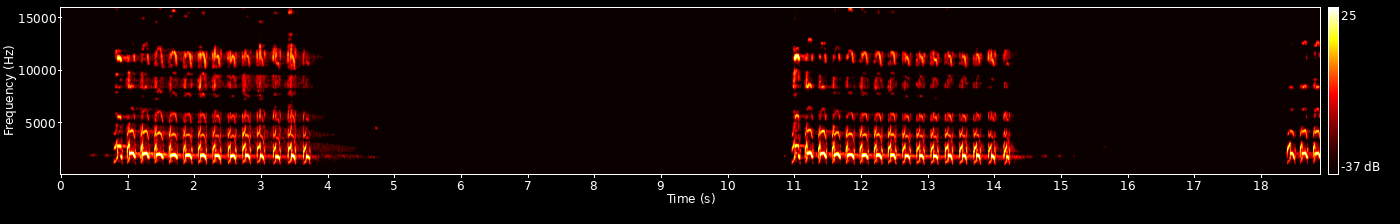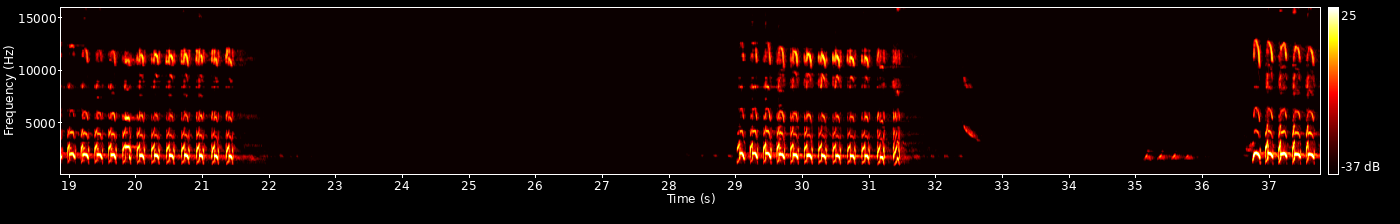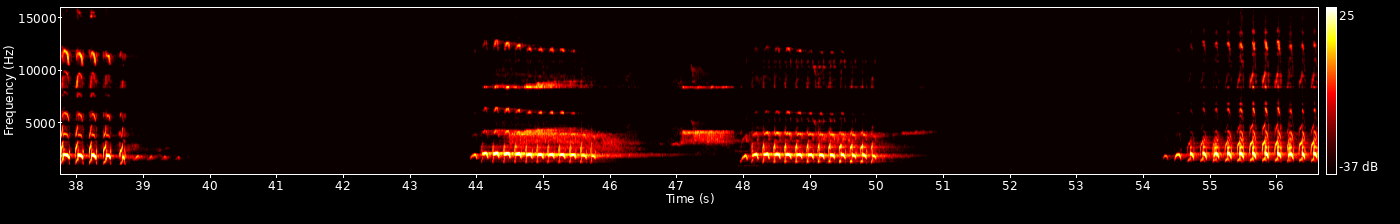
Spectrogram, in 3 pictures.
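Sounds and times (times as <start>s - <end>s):
green woodpecker Picus viridis: 0.8s - 4.4s, 11.0s - 14.4s, 18.4s - 22.0s, 29.0s - 32.6s, 36.7s - 39.6s, 43.9s - 50.8s, 54.4s - 56.6s.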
